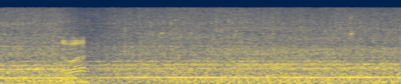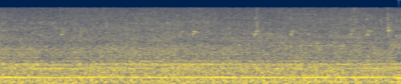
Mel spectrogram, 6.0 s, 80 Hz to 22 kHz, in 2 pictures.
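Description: Kubota L5018 tractor's diesel engine running steadily under load as it pulls a disc plough through the soil.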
